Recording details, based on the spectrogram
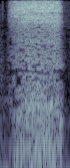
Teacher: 이 사이로 발음이 새 나간다는 걸 확인할 수 있습니다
